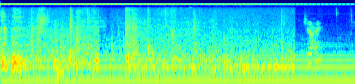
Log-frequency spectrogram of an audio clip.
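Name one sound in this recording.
Several adults talk at a distance in a large room.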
